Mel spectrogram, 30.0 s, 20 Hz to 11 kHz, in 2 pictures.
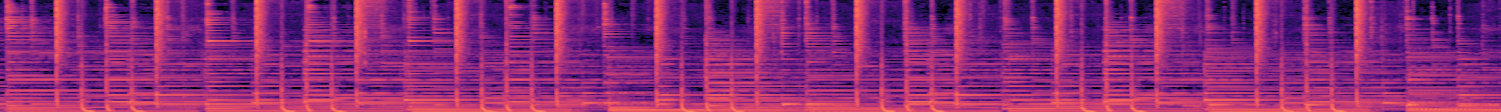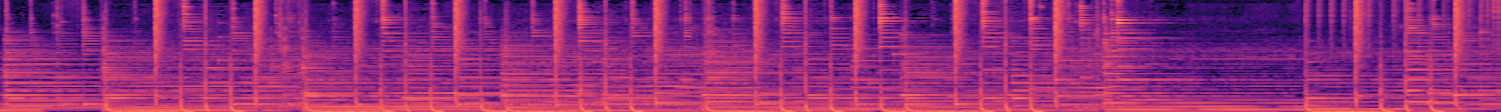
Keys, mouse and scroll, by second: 4.4 click, 9.1 click, 12.4 click, 19.3-19.7 scroll down 3, 19.5 middle click.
